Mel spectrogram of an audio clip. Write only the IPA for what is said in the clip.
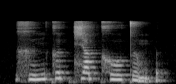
x ɨ˨˦ n k ə˦˥ t̚ t͡ɕ a˦˥ t̚ x o˧ t̪ ə̰˧˨ m ʔ

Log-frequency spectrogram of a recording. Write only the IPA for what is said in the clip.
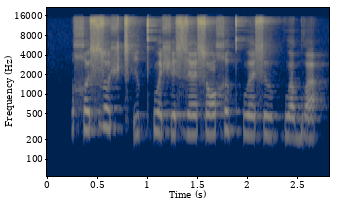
χ ɯ s z ɔ ʃ t͡sʼ i kʷʰ a ʃ e s z ɛː s ɔ χ i kʷʰ ɛː s ɯː kʷ a ɡʷ a

